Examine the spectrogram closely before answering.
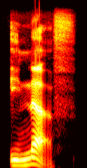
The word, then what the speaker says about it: enough: For example, if you hear enough, You'll notice the F at the end.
